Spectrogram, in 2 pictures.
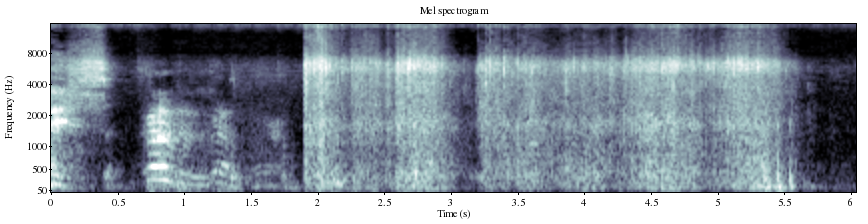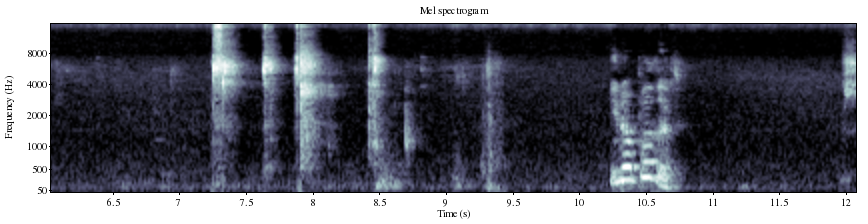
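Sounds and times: plastic bag rustling: 1.8s - 5.8s.

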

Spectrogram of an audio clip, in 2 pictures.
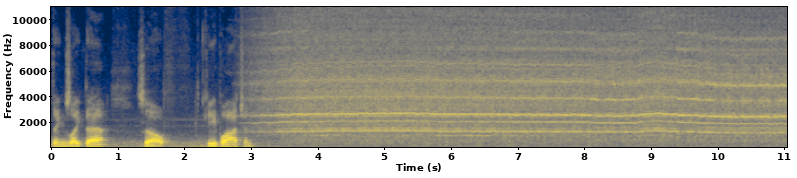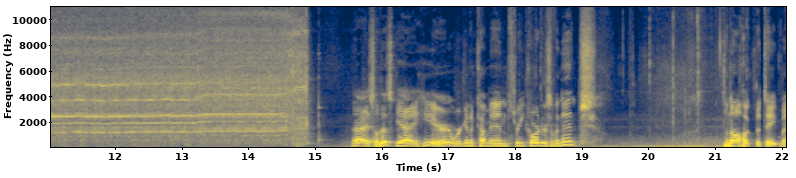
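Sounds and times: power tool cutting steel tube: 2.8s - 15.1s.

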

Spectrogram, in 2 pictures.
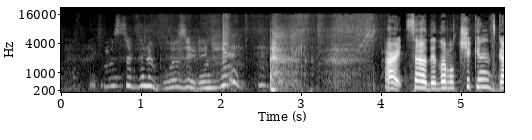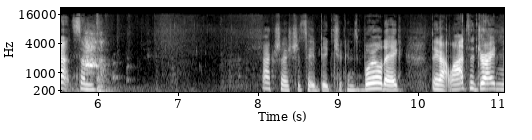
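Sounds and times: chickens clucking: 5.3s - 8.0s.

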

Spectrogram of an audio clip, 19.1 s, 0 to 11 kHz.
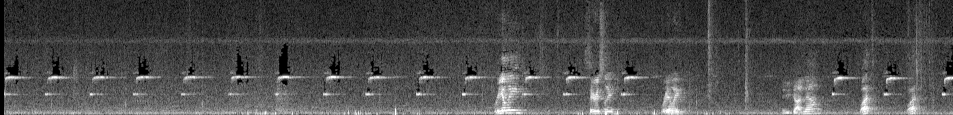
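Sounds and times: bird calling: 0.1s - 11.7s, 12.3s - 13.0s, 16.6s - 18.2s.

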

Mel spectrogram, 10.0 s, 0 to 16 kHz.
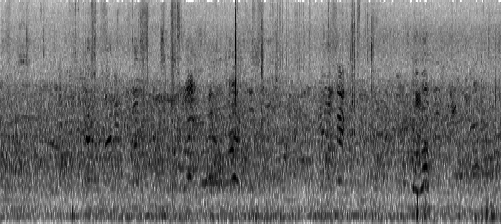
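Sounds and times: distant people talking and calling: 0.0s - 10.0s
outdoor background din: 0.0s - 10.0s.

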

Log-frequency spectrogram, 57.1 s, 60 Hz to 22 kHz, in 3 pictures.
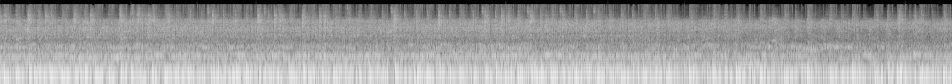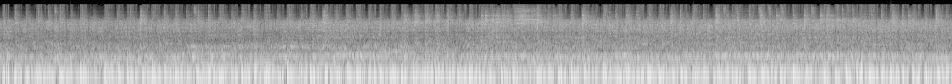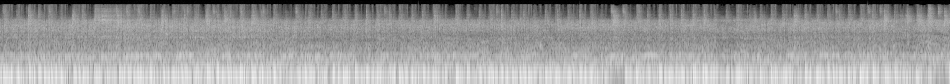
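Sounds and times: drums: 0.0s - 57.0s
electric guitars: 0.0s - 57.0s.

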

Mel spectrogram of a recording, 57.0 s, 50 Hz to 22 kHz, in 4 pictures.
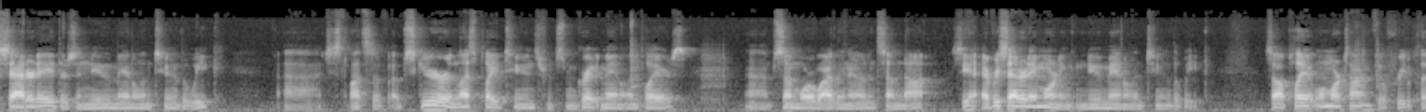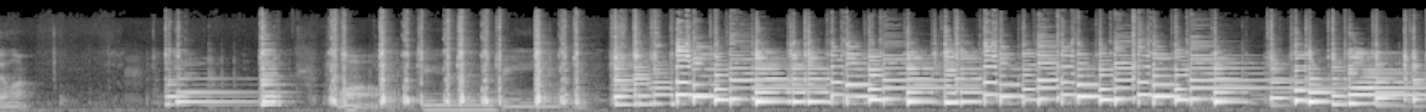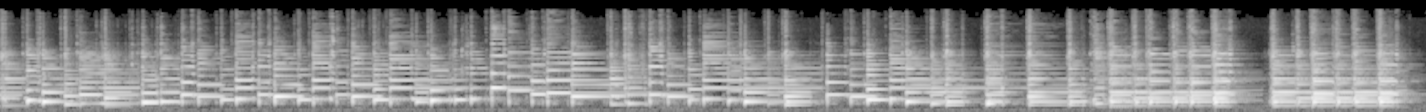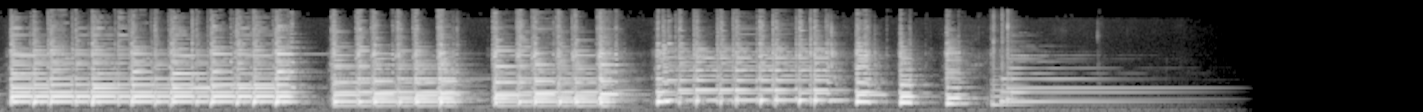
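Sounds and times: mandolin playing bluegrass tune: 15.8s - 54.6s.

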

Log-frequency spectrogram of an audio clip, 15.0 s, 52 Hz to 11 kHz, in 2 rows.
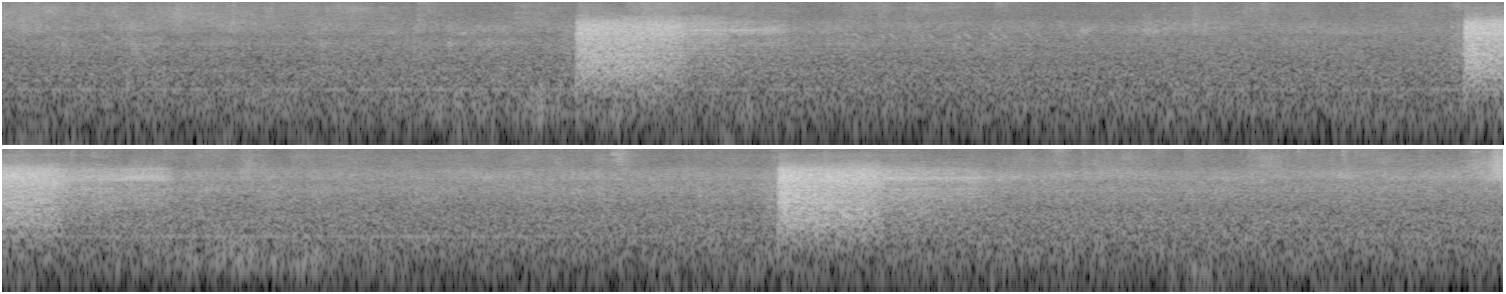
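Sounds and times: faint steady hum: 0.0s - 15.0s
steady background hiss: 0.0s - 15.0s
pressure venting bursts: 2.9s - 3.9s, 7.3s - 8.6s, 10.6s - 13.1s.

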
